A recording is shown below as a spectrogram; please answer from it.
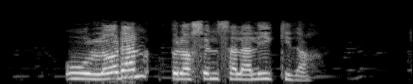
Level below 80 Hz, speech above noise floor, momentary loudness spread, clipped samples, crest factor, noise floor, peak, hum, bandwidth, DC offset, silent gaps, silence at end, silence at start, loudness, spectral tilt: -60 dBFS; 46 dB; 14 LU; under 0.1%; 14 dB; -59 dBFS; 0 dBFS; none; 8.2 kHz; under 0.1%; none; 1 s; 0.65 s; -13 LUFS; -2 dB/octave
